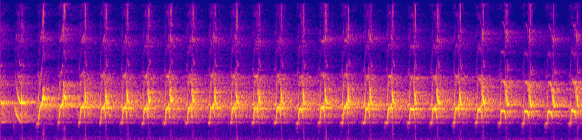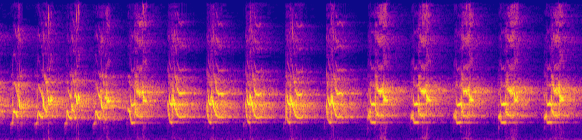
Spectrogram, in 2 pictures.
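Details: Lovebird giving a long "ngekek" call, a loud harsh chattering trill of rapid pulses held for several seconds, slowing slightly toward the end.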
